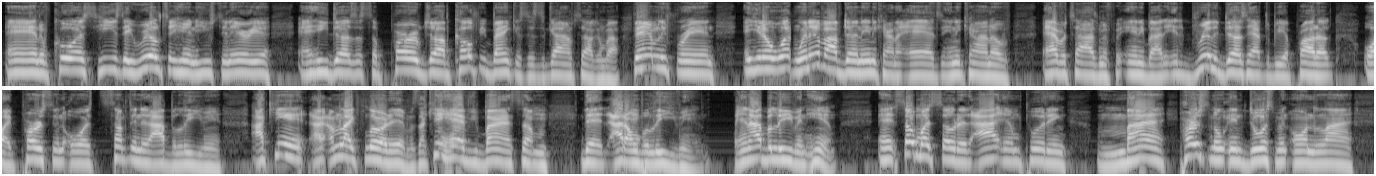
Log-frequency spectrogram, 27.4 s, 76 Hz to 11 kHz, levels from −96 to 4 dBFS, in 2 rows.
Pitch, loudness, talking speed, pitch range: 160 Hz, -18 LUFS, 215 wpm, 140-175 Hz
